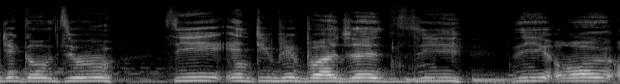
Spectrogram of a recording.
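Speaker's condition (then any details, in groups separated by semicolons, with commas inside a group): Cerebral palsy; physical disability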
